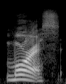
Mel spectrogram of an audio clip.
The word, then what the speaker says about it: Maurice: A parent requested the removal of Maurice, the movie that it was adapted from E.M. Forrester's book. Morris is actually how it's pronounced, which is a book about teenagers in high school in England.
